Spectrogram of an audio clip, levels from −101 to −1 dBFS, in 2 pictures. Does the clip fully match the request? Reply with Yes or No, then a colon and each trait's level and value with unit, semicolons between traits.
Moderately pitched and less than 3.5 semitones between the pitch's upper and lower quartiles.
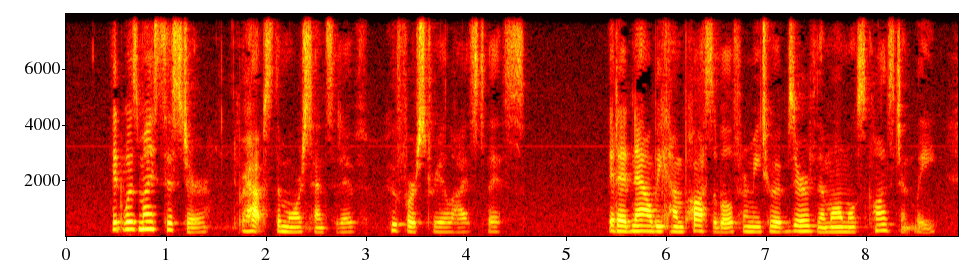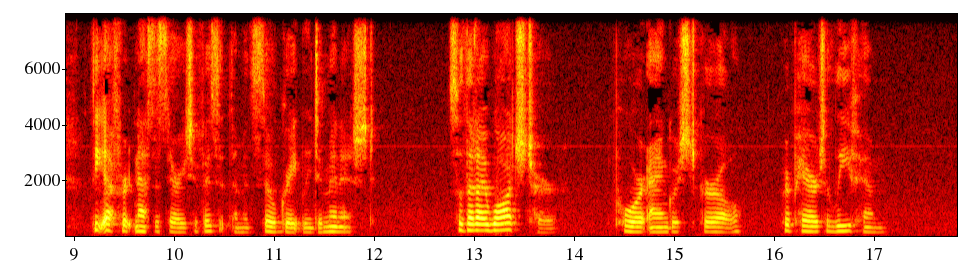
Yes: medium, 175 Hz; average, 2.8 semitones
